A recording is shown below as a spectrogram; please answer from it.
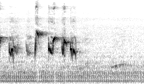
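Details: A small Stripe-throated Bulbul kept as a decoy bird, recorded in the morning, gives a quick burst of four or five harsh, bubbling notes over about a second, then quiet room hum.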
